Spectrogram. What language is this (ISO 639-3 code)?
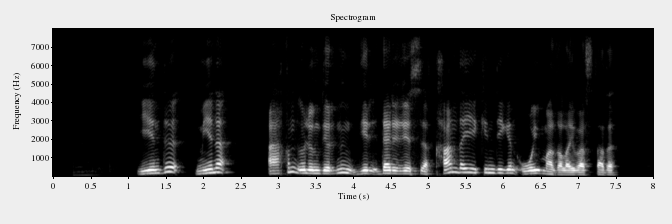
kaz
